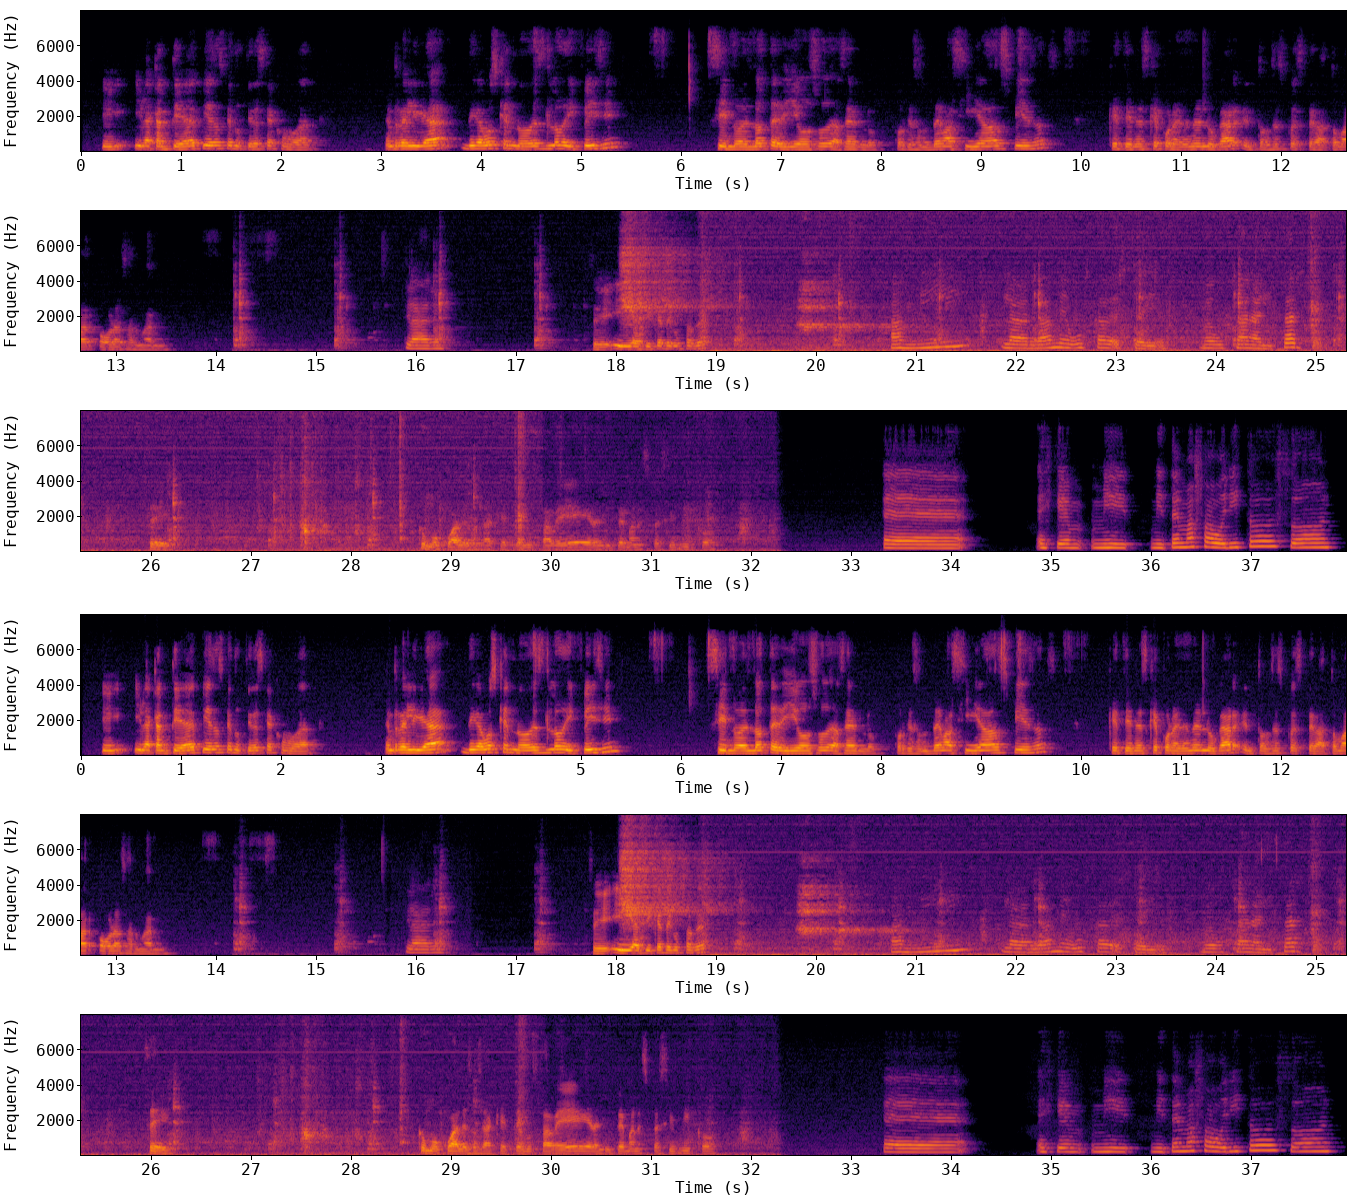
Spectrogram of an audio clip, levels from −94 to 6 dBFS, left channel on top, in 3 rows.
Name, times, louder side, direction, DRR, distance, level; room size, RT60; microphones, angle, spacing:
voice 1, 0.2-2.3 3.0-5.4 6.3-9.7 10.3-13.5 17.8-18.9 26.0-26.2 28.7-31.7, right 4 dB, 65° right, 0.6 m, -22 dB
Tick-tock, 14.2-15.8 16.2-16.6 17.0-19.8 20.0-30.1, left 3 dB, 55° left, 0.9 m, -41 dB
voice 2, 15.9-16.3 20.7-21.6 21.8-23.5 23.8-25.1 28.7-28.8 33.3-34.2 34.9-37.8, left 4 dB, 35° left, 0.4 m, -28 dB
sound 1, 18.0-19.4 19.8-21.1, right 3 dB, 20° right, 0.6 m, -32 dB
sound 2, 18.8-32.3, left 2 dB, 75° left, 1.6 m, -37 dB
4.7 x 2.1 x 4.5 m
head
